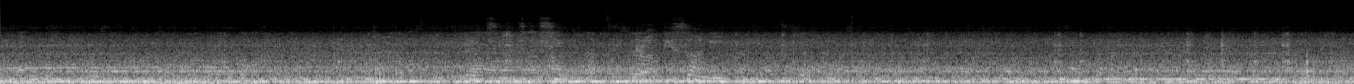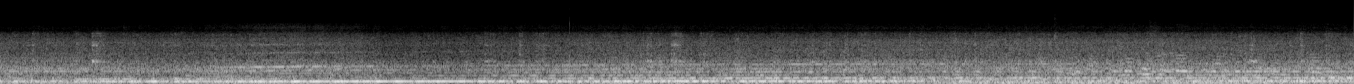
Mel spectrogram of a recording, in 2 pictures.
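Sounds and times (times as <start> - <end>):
metro train rolling noise: 0.0 - 27.0
train motor tones: 7.7 - 27.0.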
